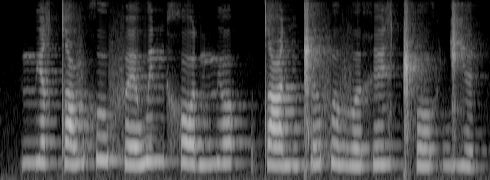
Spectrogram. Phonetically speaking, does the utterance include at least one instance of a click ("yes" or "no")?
yes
